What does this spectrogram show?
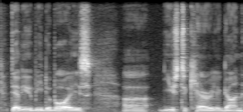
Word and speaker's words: Du Bois: report w.e.b du bois it's so hard to pronounce his name not french wb du bois used to carry a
